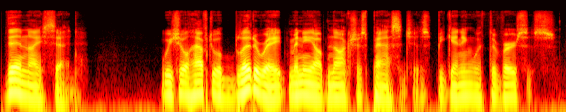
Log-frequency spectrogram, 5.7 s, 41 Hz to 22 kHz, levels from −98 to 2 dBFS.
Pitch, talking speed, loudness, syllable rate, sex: 95 Hz, 160 wpm, -19 LUFS, 5.7 syllables/s, male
